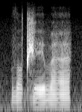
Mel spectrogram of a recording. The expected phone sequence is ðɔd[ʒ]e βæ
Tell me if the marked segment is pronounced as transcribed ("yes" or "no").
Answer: yes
